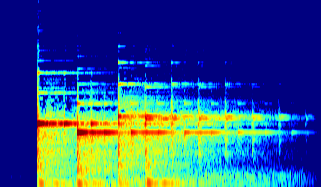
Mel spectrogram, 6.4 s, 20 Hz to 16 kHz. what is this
Mellow piano phrase, 4 notes, part of Piano moods pack.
